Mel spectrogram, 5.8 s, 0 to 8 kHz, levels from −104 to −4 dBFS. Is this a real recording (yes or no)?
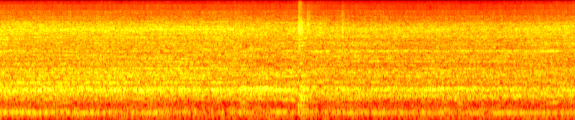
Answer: yes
